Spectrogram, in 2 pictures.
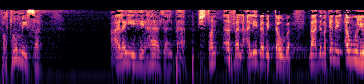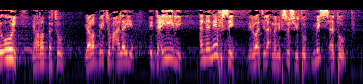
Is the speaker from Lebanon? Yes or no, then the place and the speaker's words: no; Egypt; accent: Egyptian; معايا في لغتنا المصرية، لهجتنا المصرية ماشية معاكم؟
